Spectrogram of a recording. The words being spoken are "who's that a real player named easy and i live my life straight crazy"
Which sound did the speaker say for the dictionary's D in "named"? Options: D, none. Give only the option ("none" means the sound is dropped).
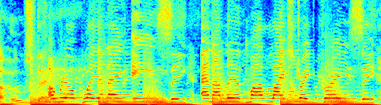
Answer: none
